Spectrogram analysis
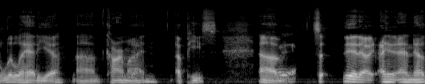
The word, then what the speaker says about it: Appice: So they settled on Appice.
